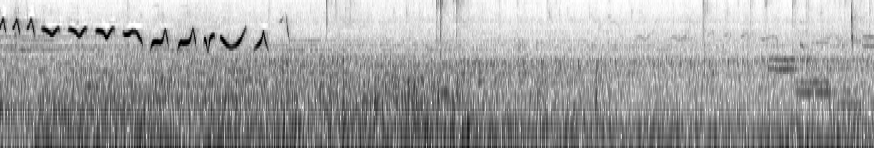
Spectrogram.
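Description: A songbird giving a rapid run of chirping notes for about two seconds, each note dipping in pitch and the run stepping lower as it goes, followed by a few faint sharp clicks.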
